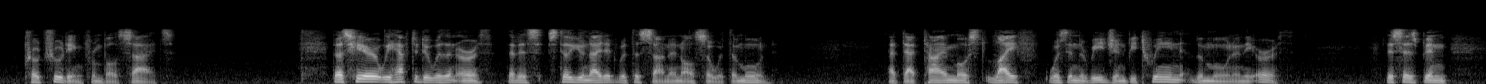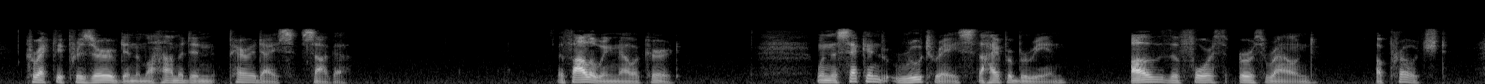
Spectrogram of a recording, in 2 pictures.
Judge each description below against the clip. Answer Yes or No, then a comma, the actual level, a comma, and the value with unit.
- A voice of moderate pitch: No, very low, 90 Hz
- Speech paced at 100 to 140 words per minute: Yes, slow, 135 wpm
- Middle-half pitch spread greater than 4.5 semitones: No, average, 4.2 semitones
